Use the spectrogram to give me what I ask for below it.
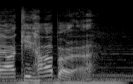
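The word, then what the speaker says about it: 秋葉原: manga nerd, then be sure to stop by Akihabara.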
